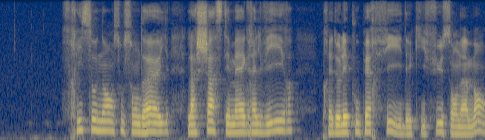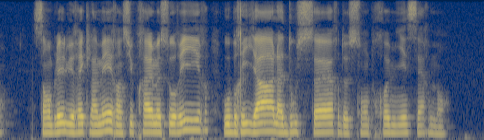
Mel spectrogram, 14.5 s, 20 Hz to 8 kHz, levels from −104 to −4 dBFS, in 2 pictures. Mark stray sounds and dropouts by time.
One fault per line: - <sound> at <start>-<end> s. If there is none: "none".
none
